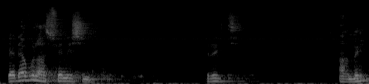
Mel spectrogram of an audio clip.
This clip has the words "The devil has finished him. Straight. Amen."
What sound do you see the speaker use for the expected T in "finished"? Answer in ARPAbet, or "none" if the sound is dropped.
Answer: none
